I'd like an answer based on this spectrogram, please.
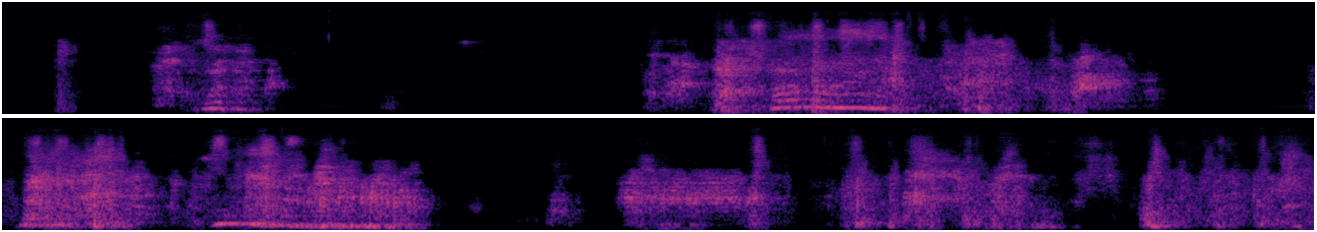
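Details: Pet dogs at play, giving rough, throaty growls and snarling bursts in several long bouts separated by short silences, with a human voice mixed in.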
